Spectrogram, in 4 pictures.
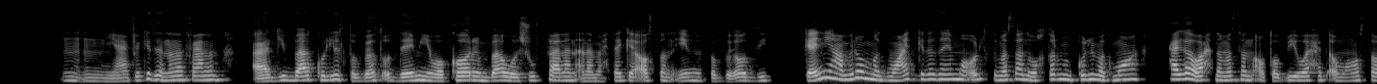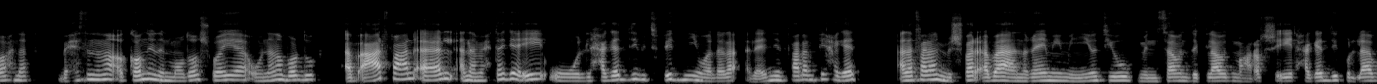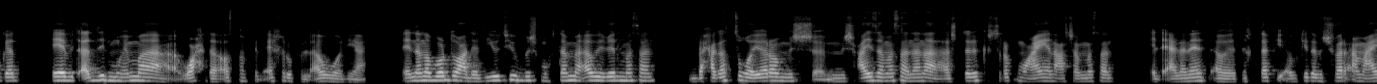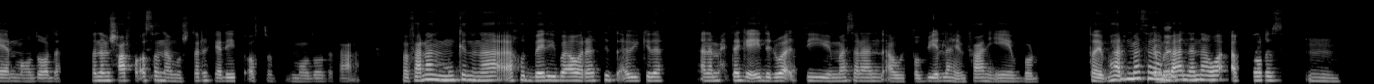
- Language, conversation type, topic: Arabic, advice, إزاي أفتكر وأتتبع كل الاشتراكات الشهرية المتكررة اللي بتسحب فلوس من غير ما آخد بالي؟
- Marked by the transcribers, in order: tapping; unintelligible speech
